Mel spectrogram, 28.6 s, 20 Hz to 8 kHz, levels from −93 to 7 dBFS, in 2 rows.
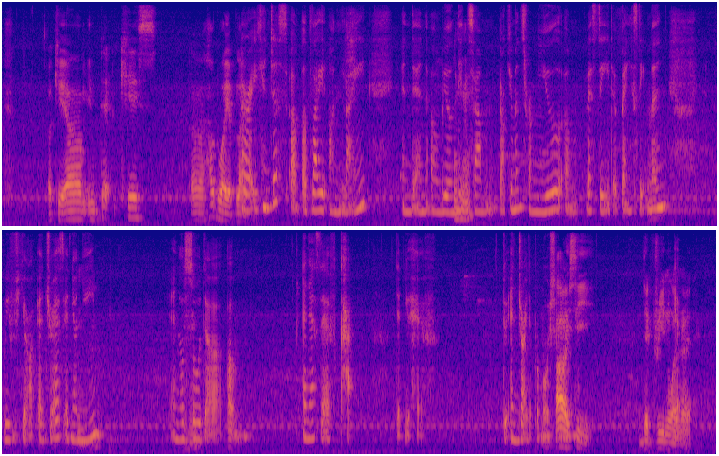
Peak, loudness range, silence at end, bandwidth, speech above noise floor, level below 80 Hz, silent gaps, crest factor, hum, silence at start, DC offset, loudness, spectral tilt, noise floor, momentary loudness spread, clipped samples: -12 dBFS; 6 LU; 0 s; 8 kHz; 23 dB; -72 dBFS; none; 24 dB; none; 0 s; under 0.1%; -34 LUFS; -3.5 dB/octave; -56 dBFS; 23 LU; under 0.1%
